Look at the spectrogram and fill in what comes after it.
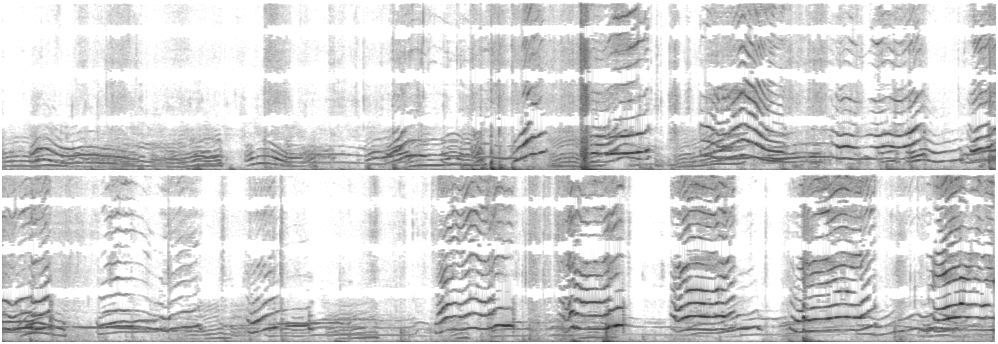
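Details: Newborn Jindo puppies crying on New Year's Day at a rural home, part of a litter of nine born over the morning. Many high, squeaky, wavering cries overlap constantly, climbing higher toward the end, with occasional thumps.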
